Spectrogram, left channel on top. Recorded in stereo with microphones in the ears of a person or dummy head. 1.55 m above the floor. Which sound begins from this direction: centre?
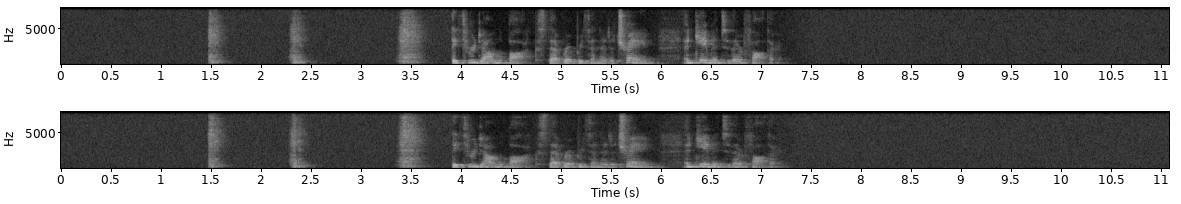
Footsteps, at 1.5 s.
